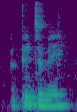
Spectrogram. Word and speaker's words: epitome: epitome when you read it it looks like epitome but it's it's pronounced epitomy yeah it's like um the particular example of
